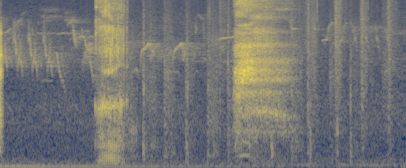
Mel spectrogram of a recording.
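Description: Cartoon wild boar character grunting twice, briefly about a second in and again, longer and breathier, about halfway through.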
